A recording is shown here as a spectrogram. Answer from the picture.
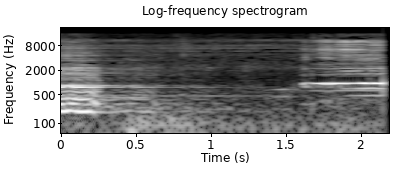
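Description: A man's sung phrase ends just after the start, a short lull follows, and about a second and a half in a bowed wooden folk fiddle begins a steady, held high note.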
